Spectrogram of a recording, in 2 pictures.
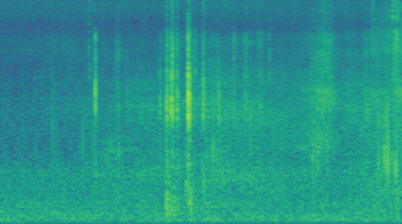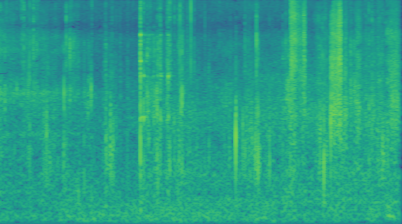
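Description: Footsteps on gravel and dirt, an irregular run of crunches with a few sharper ones about two seconds in, over a steady low rumble.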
